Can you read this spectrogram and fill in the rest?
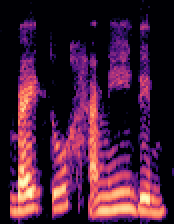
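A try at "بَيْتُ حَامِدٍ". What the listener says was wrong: haknya panjang, mi-nya pendek.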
